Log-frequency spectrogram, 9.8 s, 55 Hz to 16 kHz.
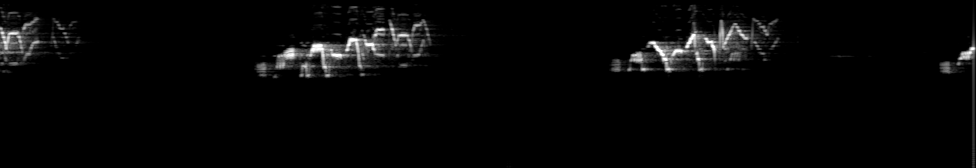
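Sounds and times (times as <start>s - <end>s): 
thrush song of slurred whistled notes: 0.0s - 1.0s, 2.6s - 4.7s, 6.1s - 9.7s.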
